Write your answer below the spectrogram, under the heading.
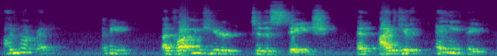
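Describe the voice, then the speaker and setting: A man playing a haunted, grieving man of almost thirty in a staged reading, speaking earnestly and haltingly as he pleads with the dead. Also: sits high. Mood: wistful. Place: indoor arts center stage, recorded from afar. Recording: very echoey, distant hall, faint noise, processed.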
